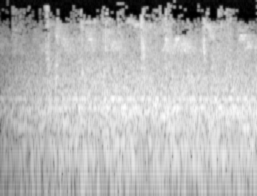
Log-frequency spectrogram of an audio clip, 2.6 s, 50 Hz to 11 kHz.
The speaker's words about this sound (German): 50 Kühe stehen hier in diesem riesigen hellen Stall in Emmenbruck. Sie fressen dann grüne Futtermischung, die gerade vor ihnen am Boden liegt, oder trinken Wasser. Es geht gemütlich zu und her.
